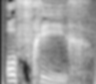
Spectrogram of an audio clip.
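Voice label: "offrir", French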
